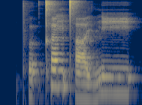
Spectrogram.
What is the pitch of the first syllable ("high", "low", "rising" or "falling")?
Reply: rising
